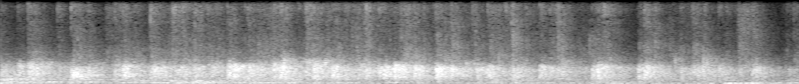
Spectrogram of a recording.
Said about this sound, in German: Dafür einen großen Applaus.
